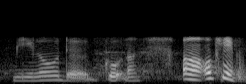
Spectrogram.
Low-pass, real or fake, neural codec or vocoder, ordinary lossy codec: 3.6 kHz; real; none; none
